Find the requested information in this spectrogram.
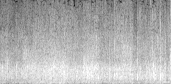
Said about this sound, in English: Can you give the Lord a good hand clap, everybody? Thank you for your time.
